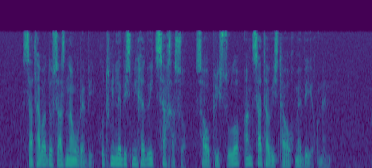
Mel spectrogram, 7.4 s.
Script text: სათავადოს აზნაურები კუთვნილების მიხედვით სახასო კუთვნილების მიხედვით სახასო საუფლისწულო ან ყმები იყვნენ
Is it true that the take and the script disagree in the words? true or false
true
